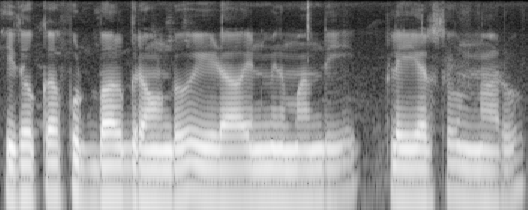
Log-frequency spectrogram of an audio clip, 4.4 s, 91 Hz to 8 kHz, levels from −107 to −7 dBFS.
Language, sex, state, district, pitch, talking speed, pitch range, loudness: Telugu, male, Telangana, Mahabubabad, 115 Hz, 135 wpm, 110-120 Hz, -17 LUFS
